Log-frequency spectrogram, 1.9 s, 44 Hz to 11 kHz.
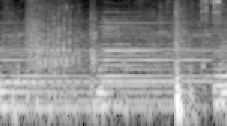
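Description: Horses in the video game Red Dead Redemption 2, with a short snort or whinny and soft hoof and tack sounds over a steady ambient background, one sharp burst near the end.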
